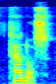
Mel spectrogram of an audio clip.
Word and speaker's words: Thanos: Thanos, how to pronounce it in English correctly? Thanos.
